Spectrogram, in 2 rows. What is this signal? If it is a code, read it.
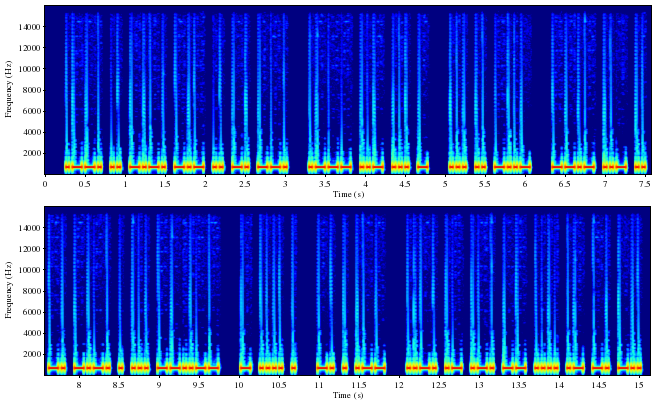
Morse code, heard as a keyed tone, about 32 wpm, 700 Hz. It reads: PICKING JUST SIX QUINCES, THE NEW FARMHAND
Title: Pangram Challenge v2 - 30wpm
